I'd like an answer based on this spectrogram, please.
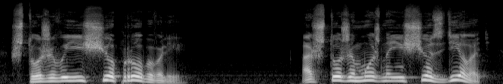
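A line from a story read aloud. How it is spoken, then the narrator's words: Angry mother exclaiming. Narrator (Russian): сердито воскликнула мать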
